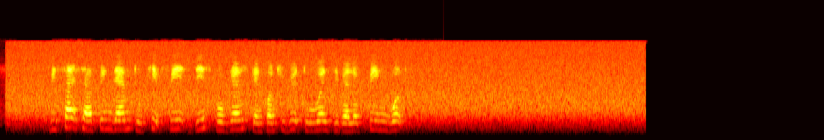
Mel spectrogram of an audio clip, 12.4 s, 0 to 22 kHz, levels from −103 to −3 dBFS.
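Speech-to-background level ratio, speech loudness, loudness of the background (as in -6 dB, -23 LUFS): 10.5 dB, -24.5 LUFS, -35.0 LUFS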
